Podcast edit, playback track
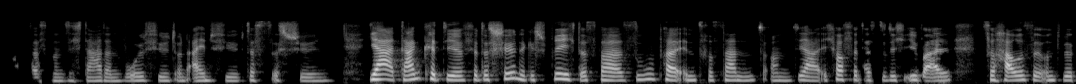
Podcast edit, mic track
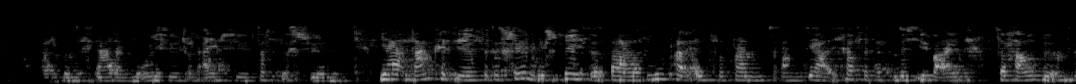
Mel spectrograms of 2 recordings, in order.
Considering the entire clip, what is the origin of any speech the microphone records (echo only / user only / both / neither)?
echo only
